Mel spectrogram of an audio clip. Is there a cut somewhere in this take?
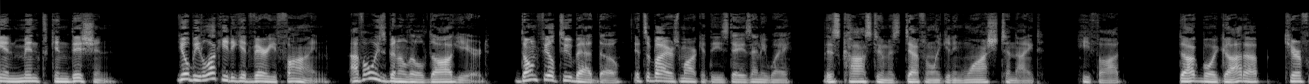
yes; 1 cut; at 8.1 s

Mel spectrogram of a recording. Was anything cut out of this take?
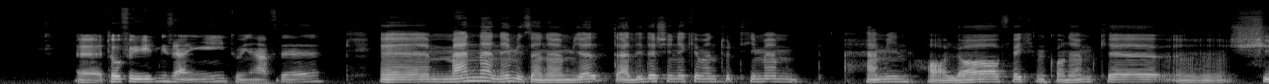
no; 0 cuts

